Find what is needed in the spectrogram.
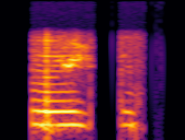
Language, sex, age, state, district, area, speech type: Santali, female, 18-30, Jharkhand, Seraikela Kharsawan, rural, conversation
